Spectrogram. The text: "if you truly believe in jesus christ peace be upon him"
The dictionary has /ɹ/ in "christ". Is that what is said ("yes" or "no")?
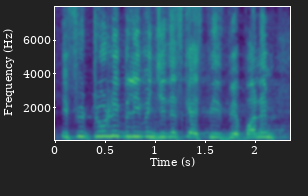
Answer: no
